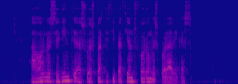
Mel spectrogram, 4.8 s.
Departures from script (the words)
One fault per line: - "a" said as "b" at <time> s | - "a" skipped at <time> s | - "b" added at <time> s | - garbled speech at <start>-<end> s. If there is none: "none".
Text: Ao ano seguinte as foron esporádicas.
- "súas participacións" added at 1.7 s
